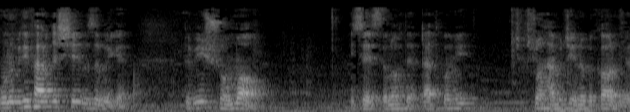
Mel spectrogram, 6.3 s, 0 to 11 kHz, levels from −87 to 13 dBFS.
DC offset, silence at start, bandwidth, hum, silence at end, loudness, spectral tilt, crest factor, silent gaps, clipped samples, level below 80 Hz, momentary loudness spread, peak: under 0.1%; 0 s; 8.4 kHz; none; 0 s; -36 LUFS; -5 dB/octave; 20 dB; none; under 0.1%; -54 dBFS; 22 LU; -16 dBFS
